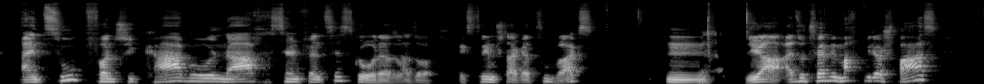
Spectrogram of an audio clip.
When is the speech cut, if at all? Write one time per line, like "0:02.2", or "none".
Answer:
0:04.0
